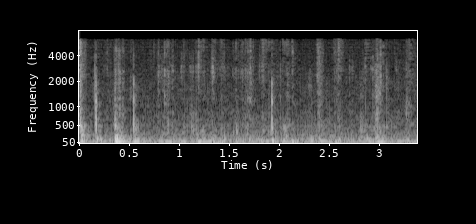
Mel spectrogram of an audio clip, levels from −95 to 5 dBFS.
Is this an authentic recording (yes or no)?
no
